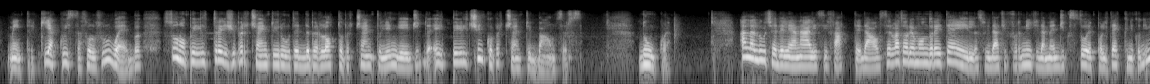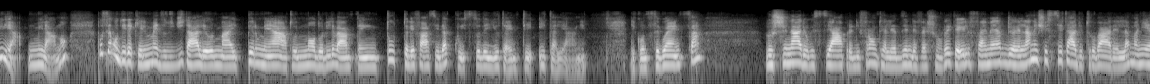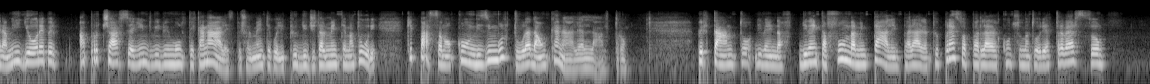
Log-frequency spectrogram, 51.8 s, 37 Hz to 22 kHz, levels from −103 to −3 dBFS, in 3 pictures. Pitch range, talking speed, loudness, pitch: 150-195 Hz, 135 wpm, -25 LUFS, 165 Hz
